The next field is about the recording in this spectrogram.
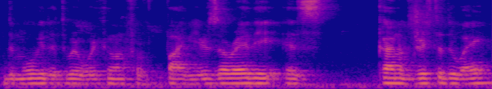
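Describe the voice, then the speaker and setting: A man's voice: mid-range voice, completely flat delivery, normal speed, dark tone. A man, a guest chatting casually and rambling a little as he answers. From Croatia. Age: 50s. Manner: easygoing, rambling with restarts. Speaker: guest, film producer and actor. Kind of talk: casual interview talk. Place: room in Los Angeles. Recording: echoey room, faint noise.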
